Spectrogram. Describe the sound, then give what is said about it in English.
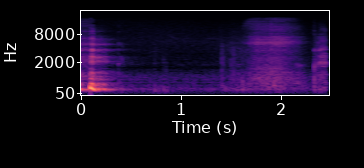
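A single short burp at the start, a low, throaty burst, followed by quiet and then a soft breathy hiss. “I'm a really good burper.”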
